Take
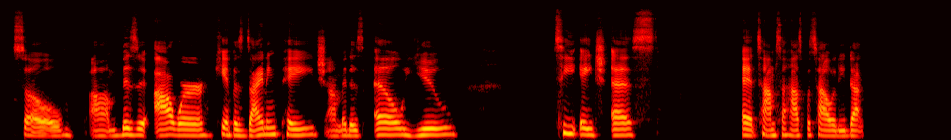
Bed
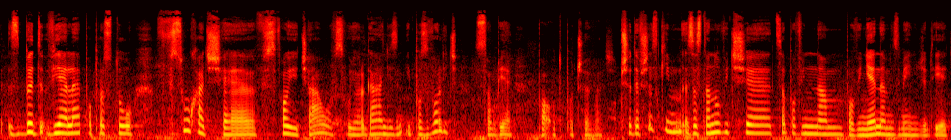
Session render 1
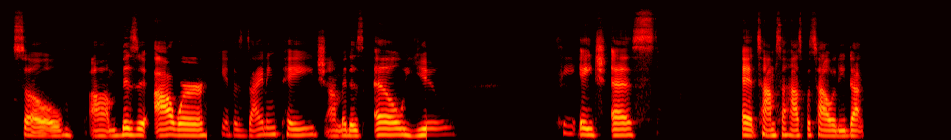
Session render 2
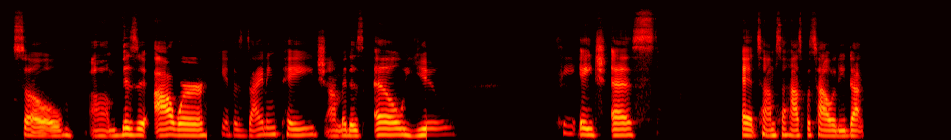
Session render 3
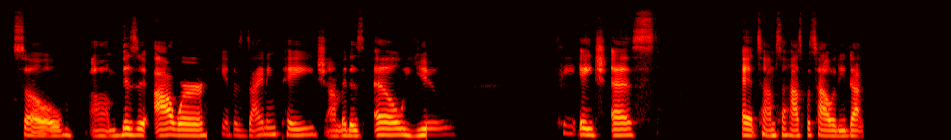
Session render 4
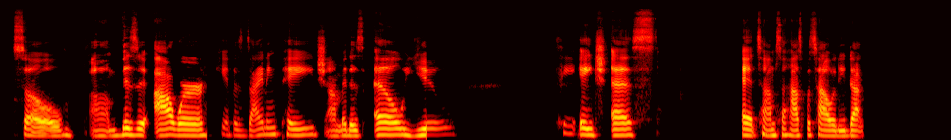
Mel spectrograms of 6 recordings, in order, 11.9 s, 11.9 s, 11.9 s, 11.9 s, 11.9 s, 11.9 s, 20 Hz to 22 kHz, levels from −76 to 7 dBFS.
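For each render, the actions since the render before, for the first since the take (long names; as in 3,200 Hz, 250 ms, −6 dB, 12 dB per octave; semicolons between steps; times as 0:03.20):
0:02.58–0:04.38: fade in; 0:05.32–0:07.22: formant filter e
0:00.85–0:01.56: drawn EQ curve 260 Hz 0 dB, 640 Hz −7 dB, 1,500 Hz −15 dB, 2,600 Hz 0 dB, 4,500 Hz +9 dB; 0:09.31–0:09.88: flat-topped bell 1,700 Hz −12 dB
parametric band 2,900 Hz +7.5 dB 0.24 octaves
level +4 dB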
